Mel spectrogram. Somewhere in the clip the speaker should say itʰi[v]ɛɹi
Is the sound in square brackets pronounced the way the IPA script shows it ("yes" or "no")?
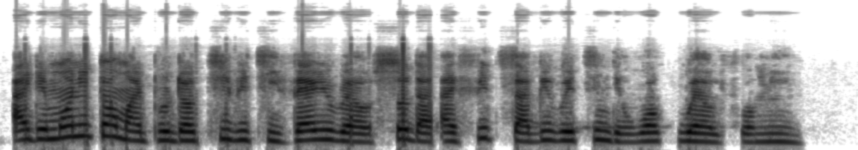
yes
